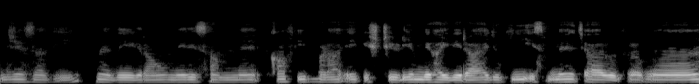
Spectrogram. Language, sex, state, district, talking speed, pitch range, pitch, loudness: Hindi, male, Uttar Pradesh, Etah, 195 wpm, 110-115 Hz, 110 Hz, -25 LUFS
